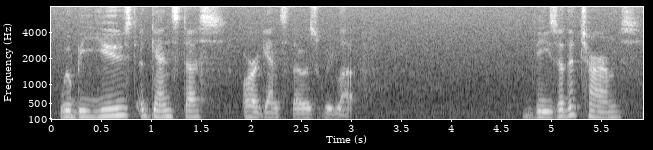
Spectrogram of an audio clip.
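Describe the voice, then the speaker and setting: A woman reading poetry aloud in a solemn, deliberate way with measured phrasing and dramatic pauses, on an amateur recording. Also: rumbling low, poor audio. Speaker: poetry reader. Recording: amateur recording with audible hiss.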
